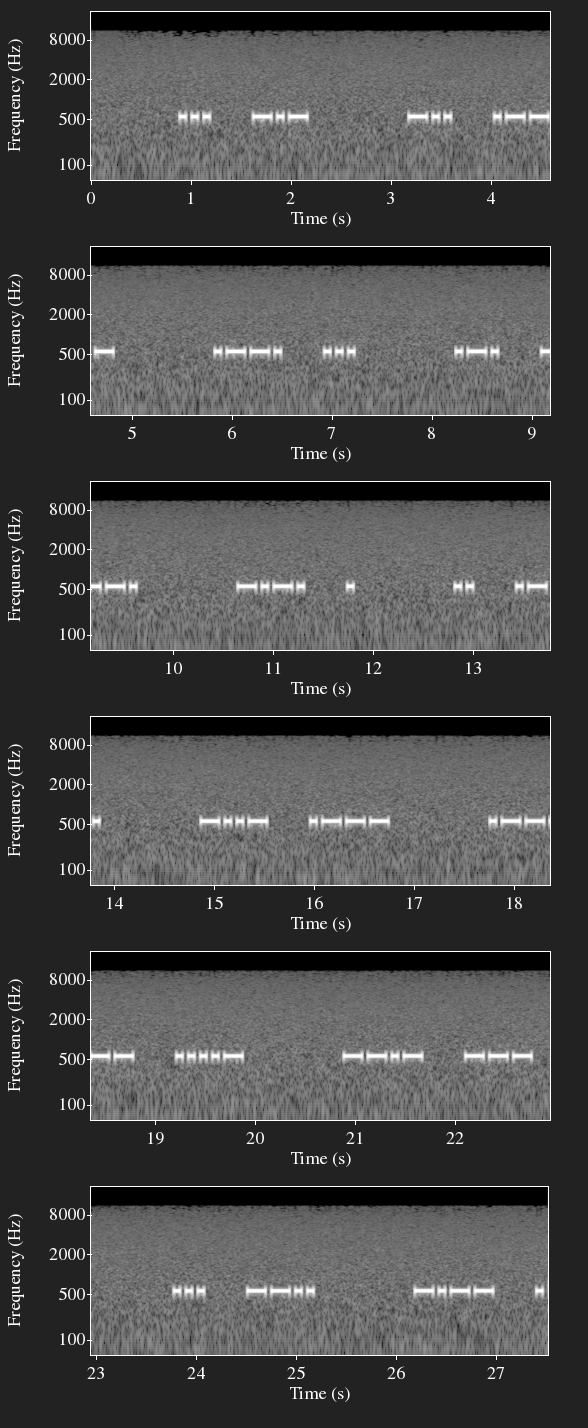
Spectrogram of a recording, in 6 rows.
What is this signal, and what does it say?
Morse code, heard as a keyed tone, machine-sent, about 20 wpm, spaced as for 13 wpm, 560 Hz. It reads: SK DJ PS RG CE IR XJ 14 QO SZ …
